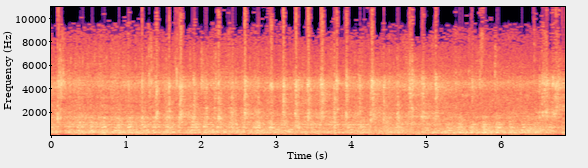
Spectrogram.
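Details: Toyota Sequoia 4.7 V8 running with sharp, fast ticking about three per second and a high metallic edge; worn idler pulley in the fan bracket, not the timing-belt-driven water pump.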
